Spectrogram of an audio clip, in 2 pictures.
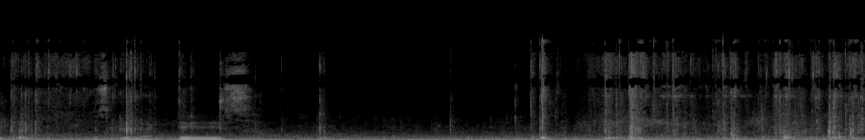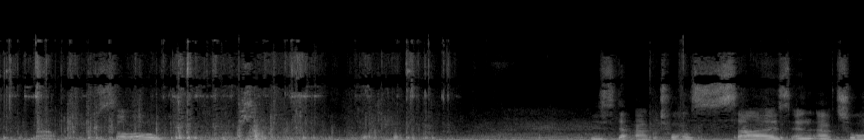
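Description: A metal chain strap rattles and clinks.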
